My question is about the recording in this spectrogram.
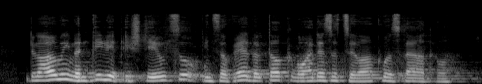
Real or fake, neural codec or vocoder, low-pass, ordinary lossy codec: fake; codec, 24 kHz, 0.9 kbps, WavTokenizer, medium music audio release; 10.8 kHz; none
